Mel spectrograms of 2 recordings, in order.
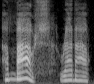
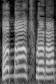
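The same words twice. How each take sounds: First: It is said quietly and softly. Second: It is said loudly, almost shouted. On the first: "in a still, small voice" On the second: "who almost shouted back"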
